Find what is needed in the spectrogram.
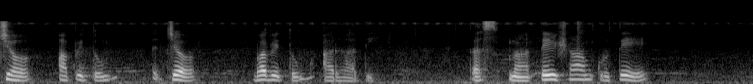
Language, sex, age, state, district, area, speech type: Sanskrit, female, 45-60, Maharashtra, Nagpur, urban, spontaneous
